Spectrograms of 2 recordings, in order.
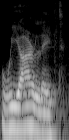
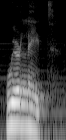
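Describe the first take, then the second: First: Two separate words, we and are. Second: One contracted syllable, we're.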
